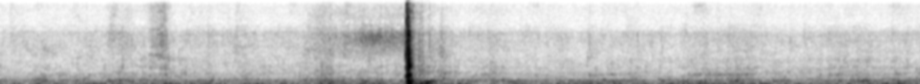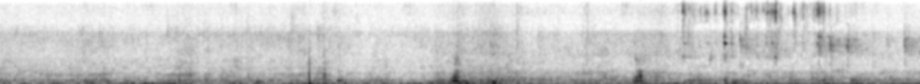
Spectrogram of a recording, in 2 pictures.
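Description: Spinning rod and reel on a river bank: a short swish of a cast, then one sharp, loud click about five seconds in, typical of the reel's bail snapping shut. After that comes a quiet retrieve with a few light clicks over faint river flow.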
